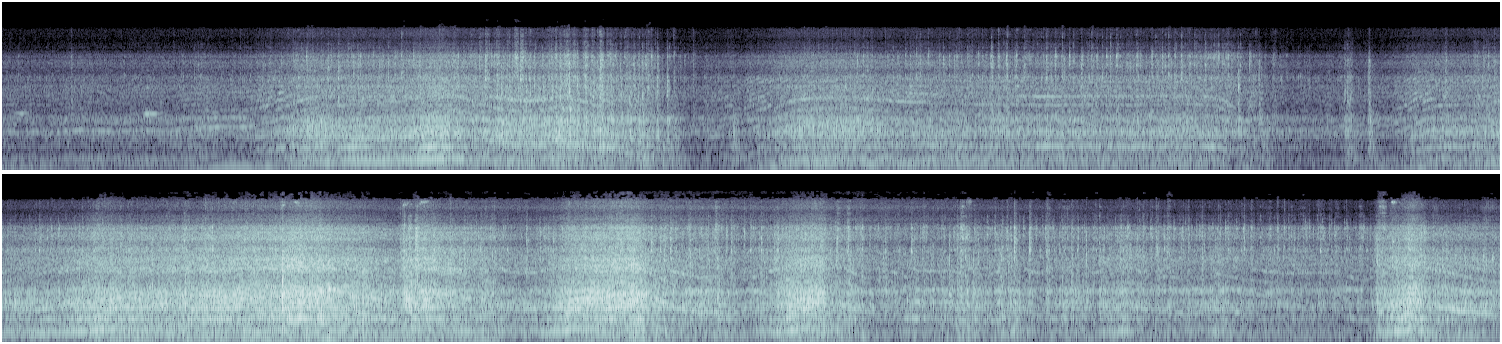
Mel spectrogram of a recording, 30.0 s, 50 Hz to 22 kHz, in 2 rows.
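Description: Stadium Super Truck's V8 engine heard from its roof, first running low and steady, then revving and accelerating hard in repeated rising sweeps between lifts off the throttle. It is loudest about halfway through.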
